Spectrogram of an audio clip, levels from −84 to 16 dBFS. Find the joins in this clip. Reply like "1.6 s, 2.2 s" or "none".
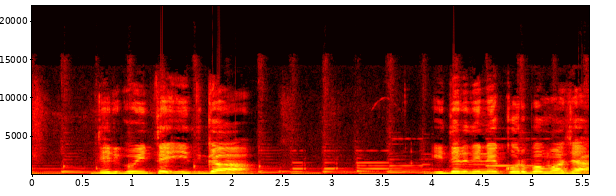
2.6 s, 4.0 s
